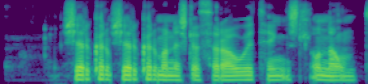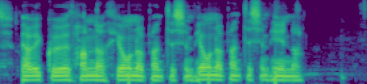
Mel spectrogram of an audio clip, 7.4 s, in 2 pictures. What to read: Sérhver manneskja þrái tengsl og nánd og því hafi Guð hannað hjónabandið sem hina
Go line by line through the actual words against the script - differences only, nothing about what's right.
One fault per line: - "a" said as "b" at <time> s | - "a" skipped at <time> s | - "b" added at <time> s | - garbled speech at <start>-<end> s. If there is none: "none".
- "sérhver" added at 1.2 s
- "og því" skipped at 3.8 s
- "hjónabandið sem" added at 5.7 s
